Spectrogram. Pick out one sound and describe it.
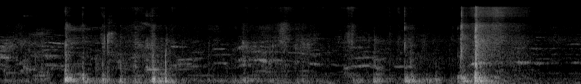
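Bodies thump onto soft mats.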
